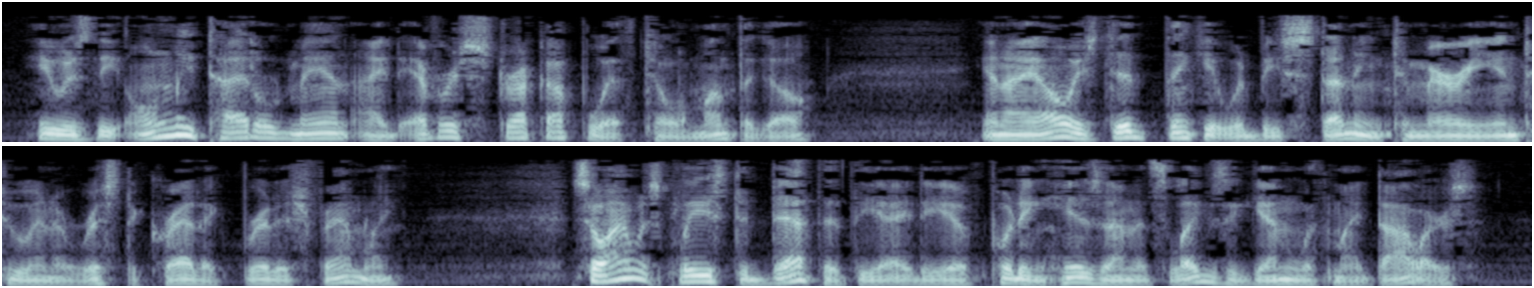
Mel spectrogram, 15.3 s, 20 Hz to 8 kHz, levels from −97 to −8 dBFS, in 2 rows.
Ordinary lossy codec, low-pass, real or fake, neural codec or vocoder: MP3, 24 kbps; 7.2 kHz; real; none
